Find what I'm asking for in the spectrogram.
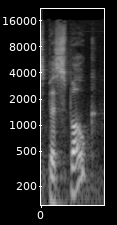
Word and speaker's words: Bespoke: I think it's Bespoke. – Yes.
